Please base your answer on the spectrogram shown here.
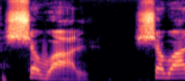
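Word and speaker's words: cheval: ई वी ए एल तो ये हो गया शवा शवा मीस होता है हॉर्स और एफ ए सी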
